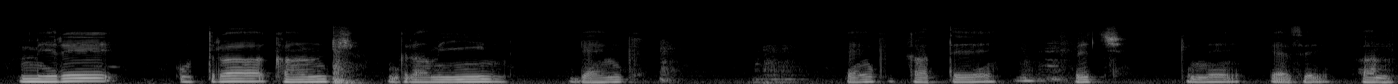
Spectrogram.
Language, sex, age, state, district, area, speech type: Punjabi, male, 45-60, Punjab, Fazilka, rural, read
